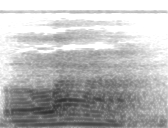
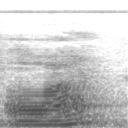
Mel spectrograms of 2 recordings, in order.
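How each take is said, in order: First: The vowel is drawn out long. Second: The vowel is said short. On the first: "maka harus membacanya panjang" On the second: "Jika lam seperti ini, bacanya adalah la"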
